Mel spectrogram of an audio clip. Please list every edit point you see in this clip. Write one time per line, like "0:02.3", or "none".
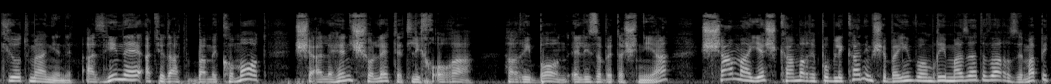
none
